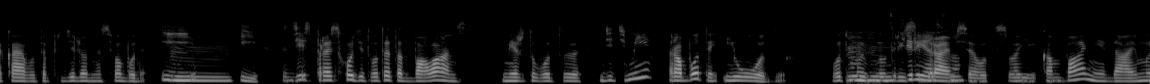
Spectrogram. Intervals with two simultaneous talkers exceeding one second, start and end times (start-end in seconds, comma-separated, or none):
8.4-9.6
